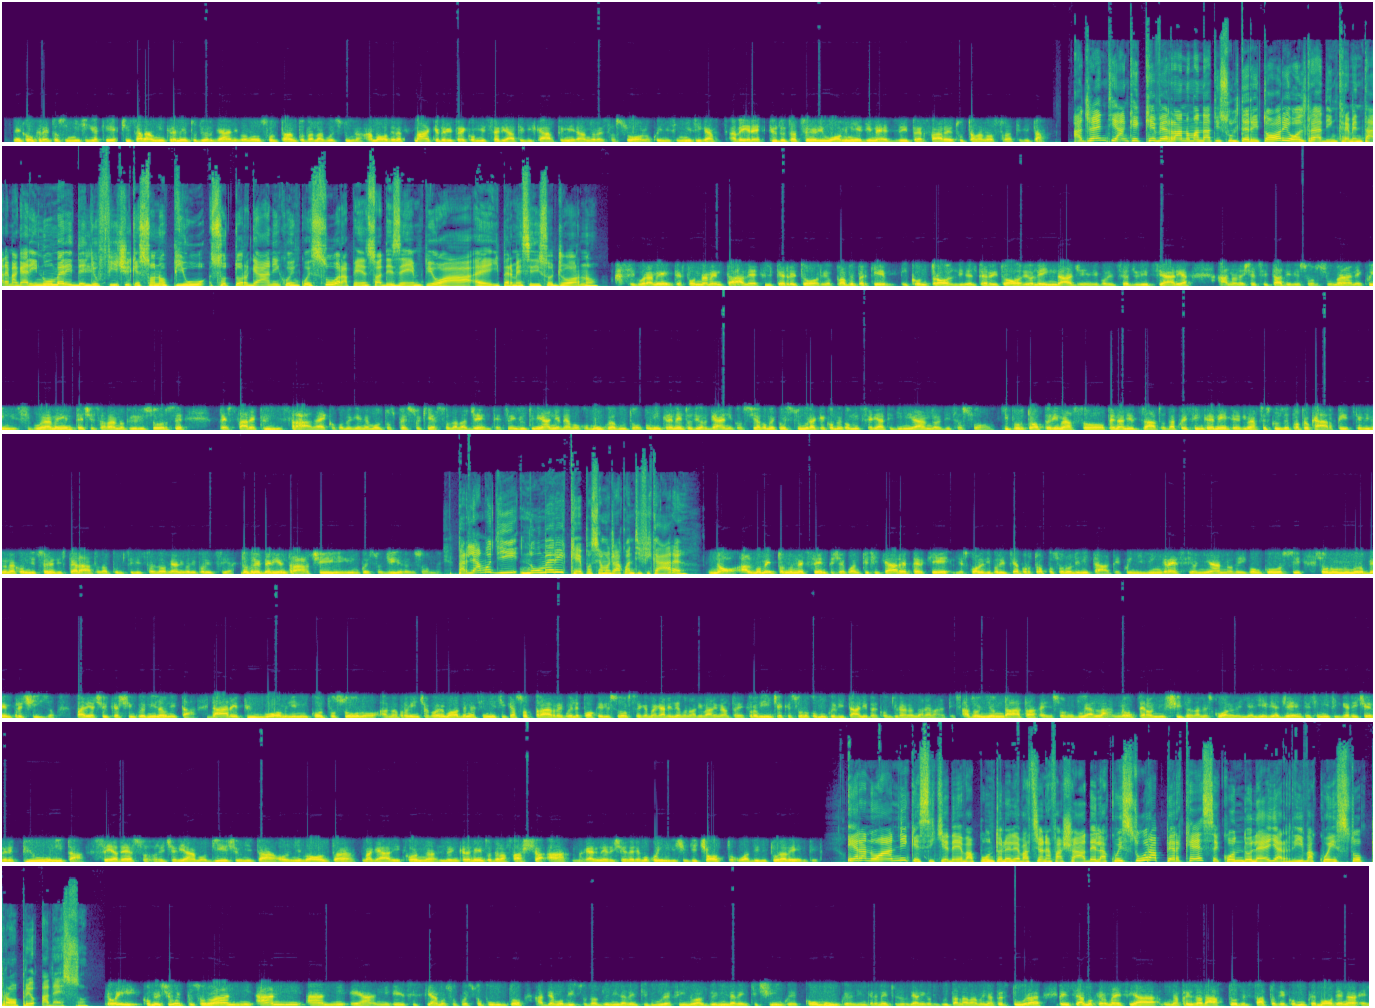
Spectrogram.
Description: intervistato da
